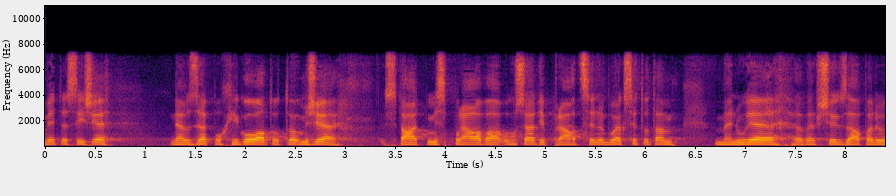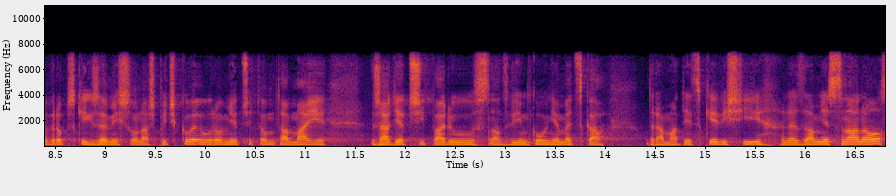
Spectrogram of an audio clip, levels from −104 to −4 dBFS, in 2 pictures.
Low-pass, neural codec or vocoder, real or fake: 7.2 kHz; codec, 16 kHz, 0.8 kbps, ZipCodec; fake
